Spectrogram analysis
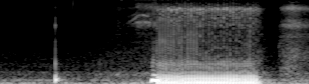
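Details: French Bulldog dreaming while asleep gives one low, rattling snore lasting about a second, with a rapid buzzing vibration throughout, after a quiet stretch broken only by a faint click.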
